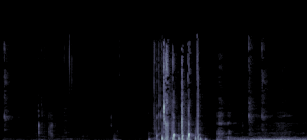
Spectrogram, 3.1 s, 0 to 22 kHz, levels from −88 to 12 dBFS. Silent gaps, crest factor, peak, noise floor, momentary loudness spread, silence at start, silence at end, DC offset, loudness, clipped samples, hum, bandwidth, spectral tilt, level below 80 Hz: none; 30 dB; -6 dBFS; -73 dBFS; 22 LU; 1.55 s; 0 s; under 0.1%; -30 LUFS; under 0.1%; none; 16.5 kHz; -3.5 dB/octave; -50 dBFS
